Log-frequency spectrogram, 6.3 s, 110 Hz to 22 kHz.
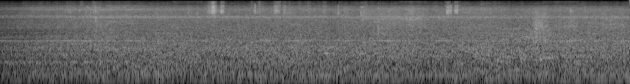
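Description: The Ajanta Express, train 17063, a passenger train on its run via Hazur Sahib Nanded, makes a loud, steady rumble throughout, with a continuous roar and faint rattling.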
